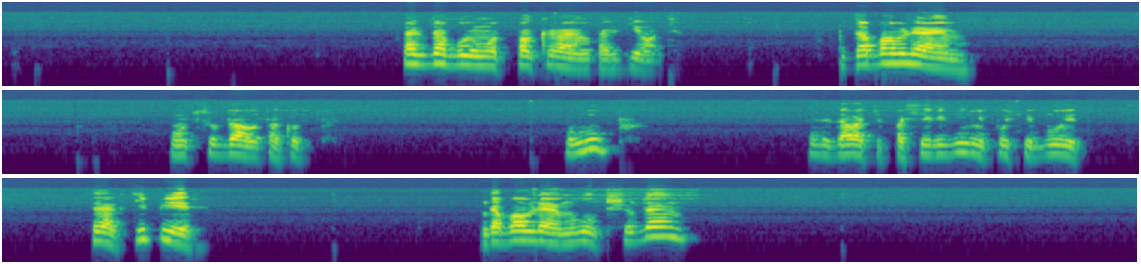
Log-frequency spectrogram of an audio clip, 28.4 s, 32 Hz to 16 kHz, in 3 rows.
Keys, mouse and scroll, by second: 1.3-4.7 drag, 5.7 shift+middle click, 13.9-17.9 drag, 21.8-23.4 drag, 26.1-28.4 drag.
